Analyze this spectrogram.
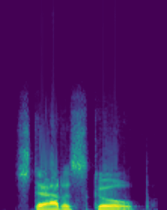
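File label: "statoscope", American English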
